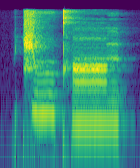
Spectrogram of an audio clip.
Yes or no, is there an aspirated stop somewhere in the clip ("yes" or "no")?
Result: yes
